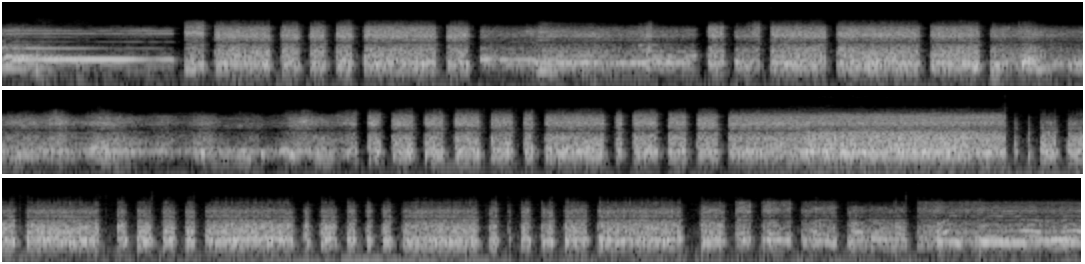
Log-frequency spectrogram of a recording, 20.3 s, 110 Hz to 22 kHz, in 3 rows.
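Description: Shortwave reception from a TEF6686 DSP radio's speaker: a music station briefly at the start, then hiss and static with music faintly underneath, cut by many short gaps as the tuning knob steps across the band.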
